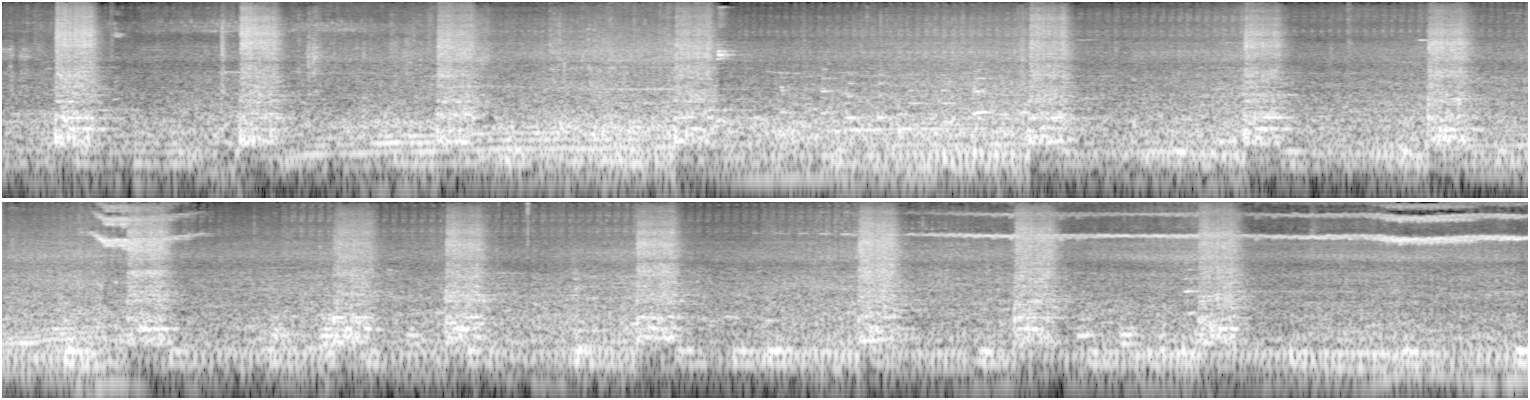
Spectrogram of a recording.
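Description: Procession brass band with sousaphones playing a slow march: sustained low brass notes, with a bass drum and cymbal striking about every two seconds. A thin high tone comes in during the last several seconds.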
